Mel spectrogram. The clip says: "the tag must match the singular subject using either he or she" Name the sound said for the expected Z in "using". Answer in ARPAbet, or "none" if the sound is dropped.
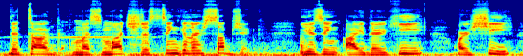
Z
